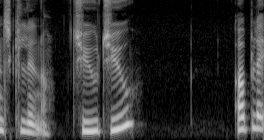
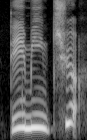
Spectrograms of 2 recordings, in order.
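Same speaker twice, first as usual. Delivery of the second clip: louder, higher counterclaim; insistent contradiction; 7 semitones higher, 8 dB louder, faster than usual. A narrator's reading. Lion disputing the ostrich's claim to the calf, insistent. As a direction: contest it firmly, pitch raised.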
